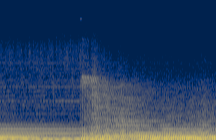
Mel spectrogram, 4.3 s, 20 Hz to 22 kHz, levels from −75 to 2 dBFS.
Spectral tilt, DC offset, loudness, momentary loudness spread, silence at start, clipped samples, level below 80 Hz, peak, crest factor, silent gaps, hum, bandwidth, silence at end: -10 dB/octave; under 0.1%; -19 LUFS; 8 LU; 0 s; under 0.1%; -20 dBFS; -6 dBFS; 12 dB; none; none; 5.4 kHz; 0 s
